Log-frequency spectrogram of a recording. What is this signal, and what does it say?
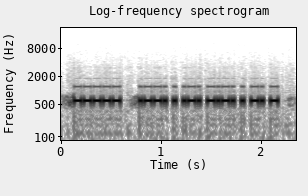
Morse code, heard as a keyed tone, about 50 wpm, 600 Hz. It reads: 0 PERCENT
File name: archived / CRSnet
